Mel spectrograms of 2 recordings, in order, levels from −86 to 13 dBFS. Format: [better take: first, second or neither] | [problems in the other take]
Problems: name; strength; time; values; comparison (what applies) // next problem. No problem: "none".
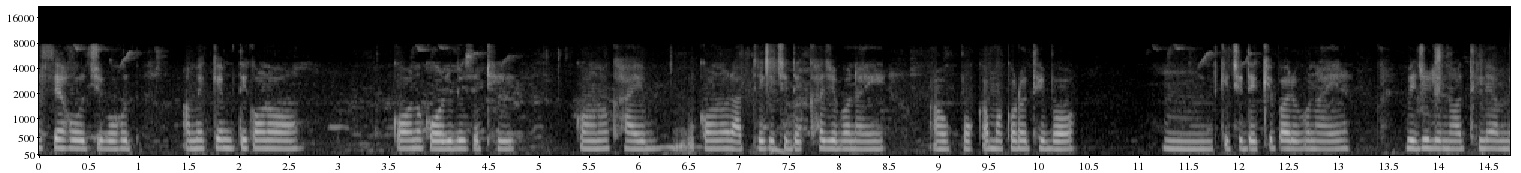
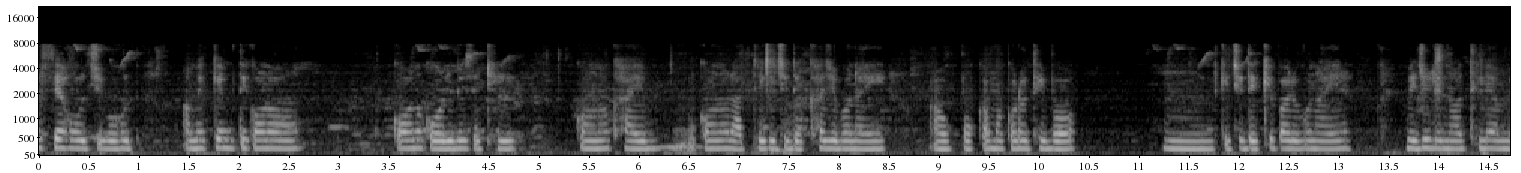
first | room echo; dies away in 0.4 s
